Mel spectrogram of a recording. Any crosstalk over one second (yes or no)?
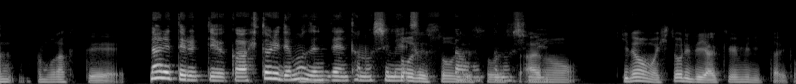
yes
